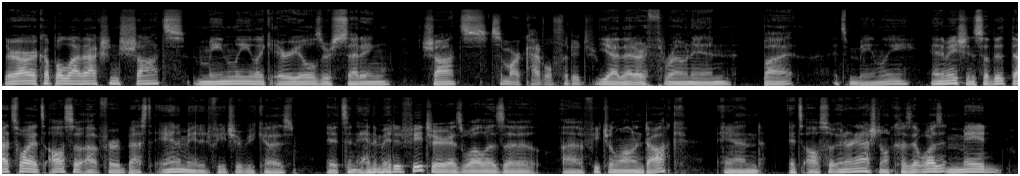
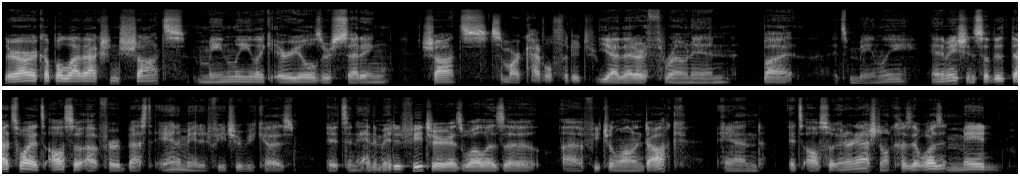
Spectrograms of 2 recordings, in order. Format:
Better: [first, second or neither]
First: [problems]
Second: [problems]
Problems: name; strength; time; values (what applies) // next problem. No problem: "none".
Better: first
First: none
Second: thin; very; fading below 350 Hz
